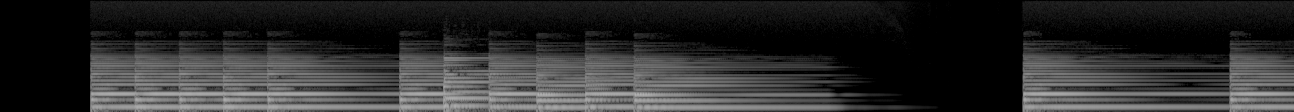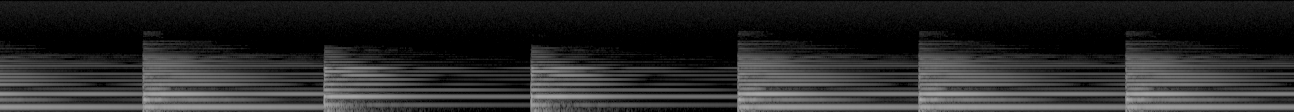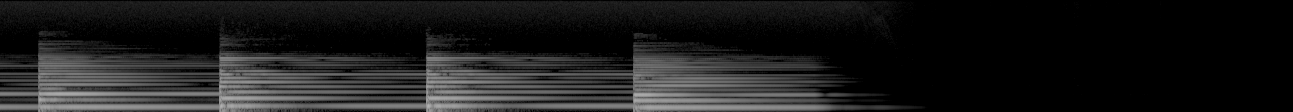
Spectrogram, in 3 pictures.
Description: TénorBasse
